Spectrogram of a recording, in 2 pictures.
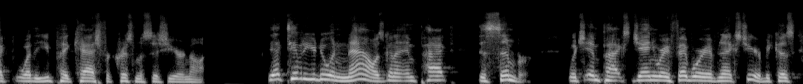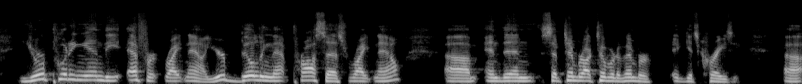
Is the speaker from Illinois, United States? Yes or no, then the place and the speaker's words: no; North Carolina, United States; I grew up in North Carolina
